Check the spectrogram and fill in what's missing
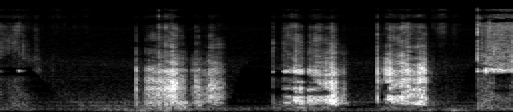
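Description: A yellow plastic stylus, held by long-nailed fingers, scratches numbers onto the screen of a handheld plastic toy magnetic drawing board. Dry, rasping scrapes come in several separate strokes, each a bright, hissy burst centered in the midrange, with short quiet pauses between them.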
